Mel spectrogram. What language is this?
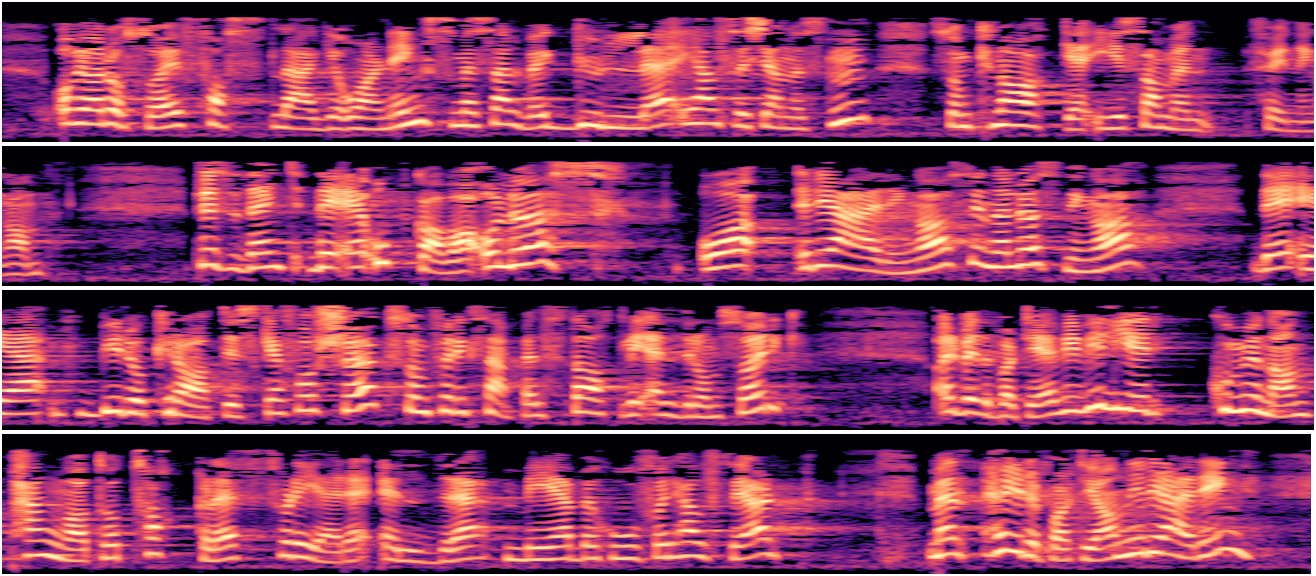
Norwegian Bokmål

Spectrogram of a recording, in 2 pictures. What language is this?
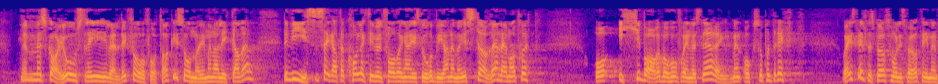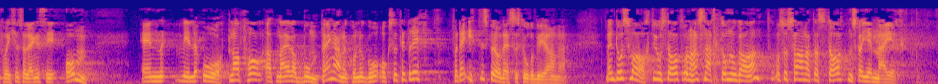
Norwegian Nynorsk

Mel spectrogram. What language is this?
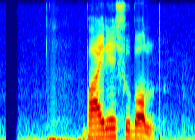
Bangla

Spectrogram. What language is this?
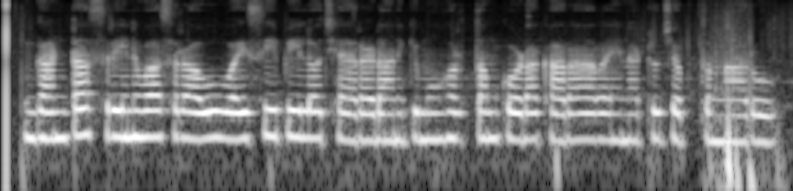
Telugu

